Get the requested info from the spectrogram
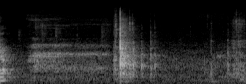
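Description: One sharp clack of dice on the gaming table about a second in, after a short spoken "yep".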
